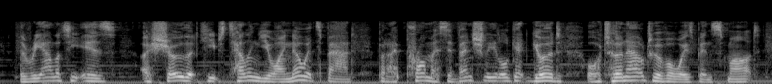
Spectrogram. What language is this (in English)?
English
